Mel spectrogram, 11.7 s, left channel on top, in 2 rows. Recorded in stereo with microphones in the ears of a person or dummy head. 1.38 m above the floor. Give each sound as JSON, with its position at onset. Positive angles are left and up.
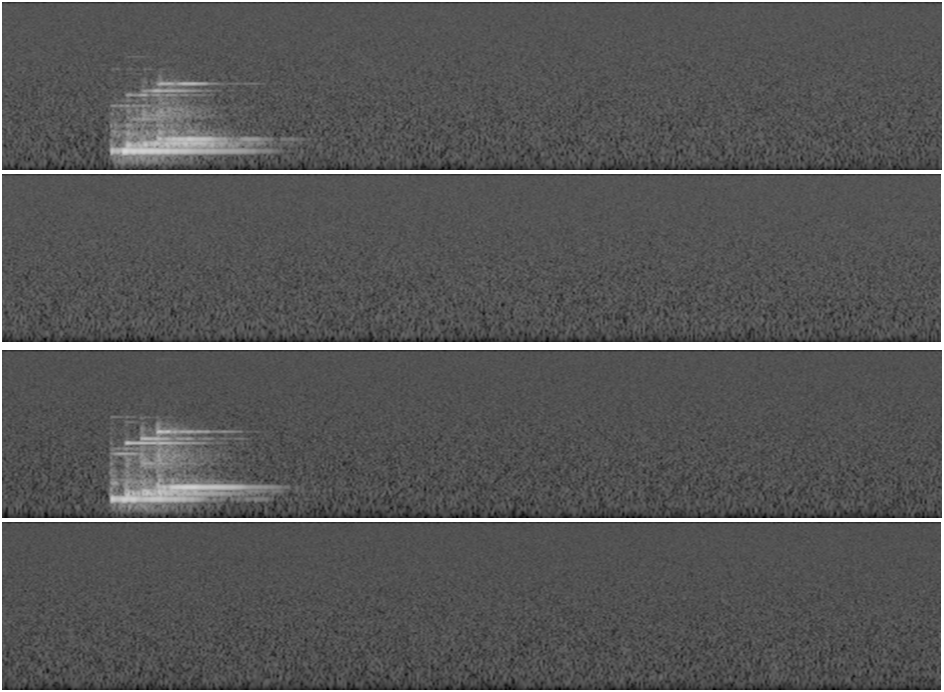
{"t": 0.7, "sound": "a ringtone", "side_deg": -75, "distance_m": 3.0}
